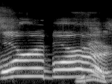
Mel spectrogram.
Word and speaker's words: Ouroboros: Ouroboros. Yes. Even if you pronounce it correctly, Ouroboros, people still would not understand what you're talking about.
